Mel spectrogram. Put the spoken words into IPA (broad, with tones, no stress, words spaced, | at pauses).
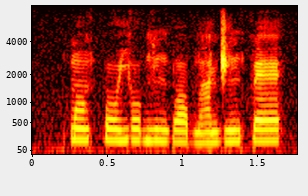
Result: k͡pɔ̃˧k͡po˧jo˧ ɡĩ˧ɡ͡bɔ˨bã˨˦ d͡ʒĩ˧k͡pɛ˦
